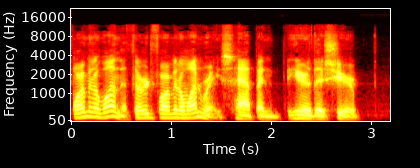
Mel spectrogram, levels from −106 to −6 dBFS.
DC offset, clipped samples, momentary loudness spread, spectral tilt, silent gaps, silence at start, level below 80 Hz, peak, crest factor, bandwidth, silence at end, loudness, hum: under 0.1%; under 0.1%; 5 LU; -4 dB/octave; none; 0 s; -70 dBFS; -2 dBFS; 18 dB; 12.5 kHz; 0.35 s; -18 LUFS; none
